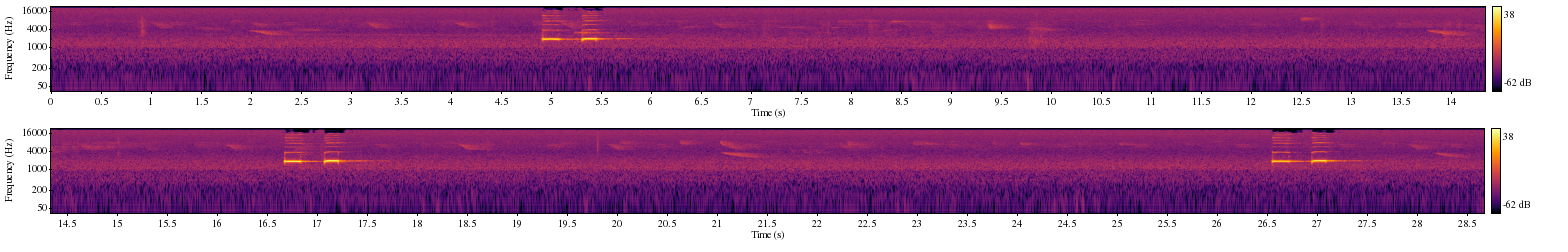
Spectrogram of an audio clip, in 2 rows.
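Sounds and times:
Formicarius rufipectus rufous-breasted antthrush song: 0:04.9 - 0:05.8, 0:26.6 - 0:27.5.

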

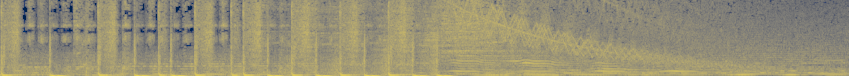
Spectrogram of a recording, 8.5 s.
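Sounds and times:
breakbeat drums: 0:00.0 - 0:06.2.

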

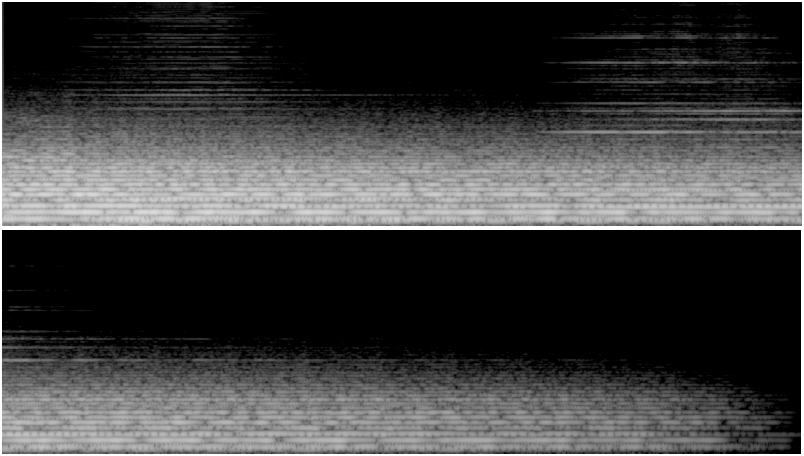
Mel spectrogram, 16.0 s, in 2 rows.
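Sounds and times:
alien drone: 0:00.0 - 0:11.4.

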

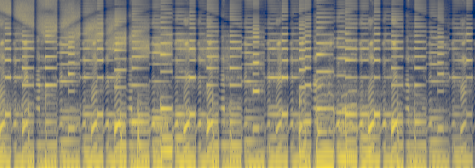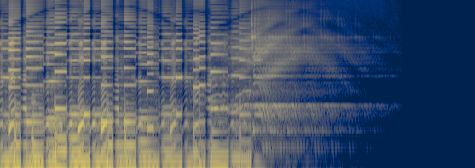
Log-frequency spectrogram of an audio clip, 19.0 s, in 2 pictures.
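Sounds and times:
chiptune music: 0:00.0 - 0:14.6.

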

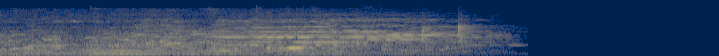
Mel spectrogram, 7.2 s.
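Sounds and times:
acoustic music: 0:00.2 - 0:05.2.

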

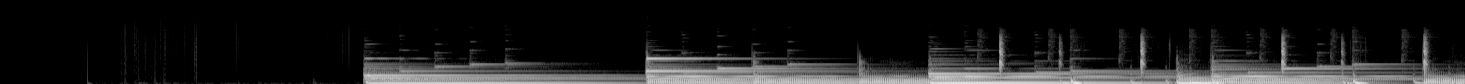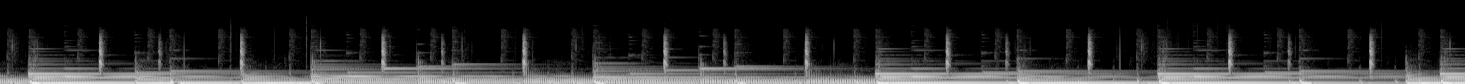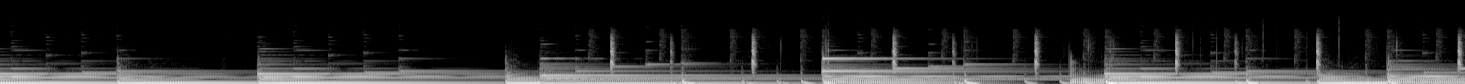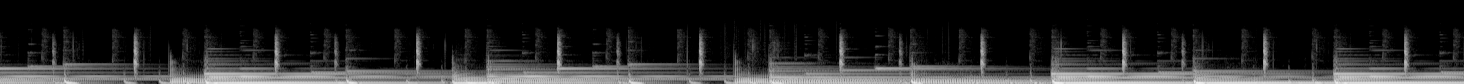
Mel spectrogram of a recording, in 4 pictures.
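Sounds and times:
sad music: 0:03.7 - 0:58.5.

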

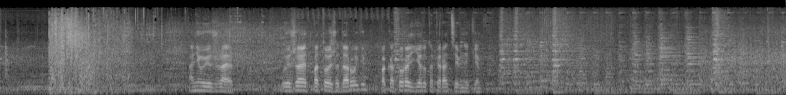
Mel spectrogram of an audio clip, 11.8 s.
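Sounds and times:
sustained noisy roar: 0:00.0 - 0:11.7
grenade thrown into a basement exploding: 0:00.7 - 0:02.6
speech: 0:02.8 - 0:07.6.

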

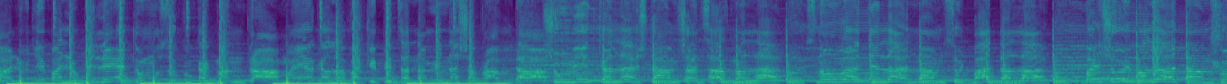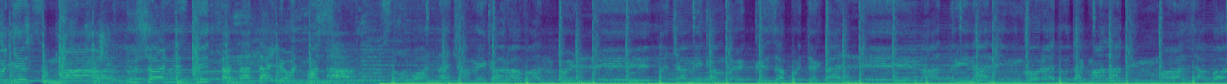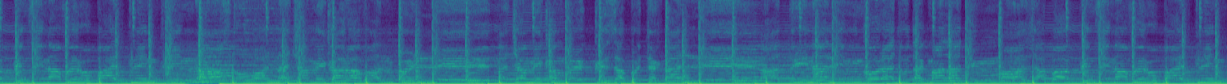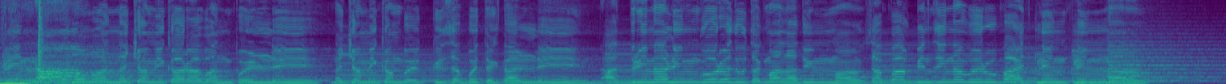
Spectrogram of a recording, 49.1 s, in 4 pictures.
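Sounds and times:
29-33 Hz low bass tone: 0:00.0 - 0:02.2, 0:02.8 - 0:05.2, 0:16.0 - 0:37.2.

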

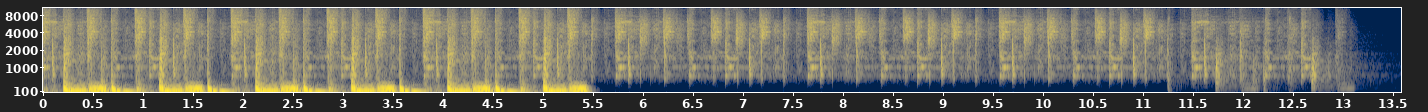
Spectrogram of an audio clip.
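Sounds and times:
bass beats: 0:00.0 - 0:05.5.

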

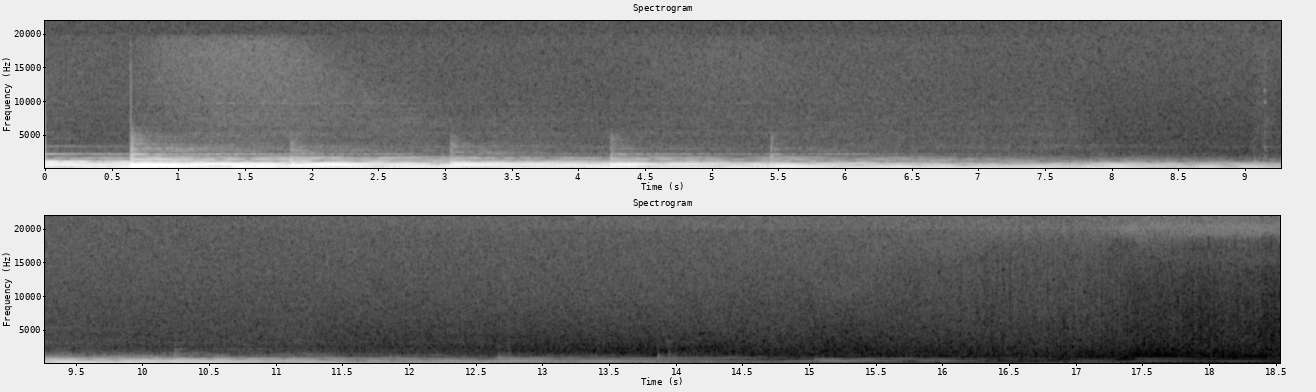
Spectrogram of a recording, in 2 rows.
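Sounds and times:
calm piano study music: 0:00.0 - 0:13.1.

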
